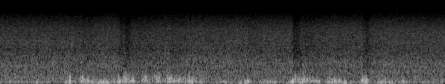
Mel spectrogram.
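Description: Wind buffeting the microphone, an uneven low rumble that comes and goes in gusts.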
